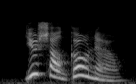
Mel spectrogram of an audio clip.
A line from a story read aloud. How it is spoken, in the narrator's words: he said fiercely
